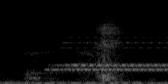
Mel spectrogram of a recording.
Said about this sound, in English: Oh, there's the phone ringing.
